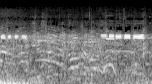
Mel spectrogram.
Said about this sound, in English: And whistles blow to stop the clock.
